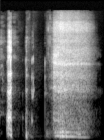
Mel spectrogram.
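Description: A man's short laughing breaths, then a long breathy exhale like a sigh, about a second long.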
